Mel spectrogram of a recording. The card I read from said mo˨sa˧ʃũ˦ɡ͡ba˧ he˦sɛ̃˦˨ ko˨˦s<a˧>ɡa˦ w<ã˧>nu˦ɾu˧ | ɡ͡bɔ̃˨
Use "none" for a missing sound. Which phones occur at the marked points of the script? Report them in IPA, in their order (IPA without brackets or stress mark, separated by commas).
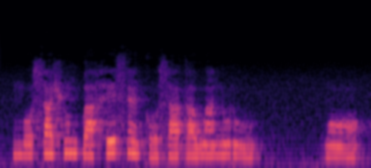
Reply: a˦, ã˦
